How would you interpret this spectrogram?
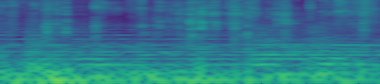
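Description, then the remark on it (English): Dense, continuous snapping and cracking of bones as a transforming creature's leg bones reshape and it drops onto all fours, a steady run of sharp crunches and pops that stays loud for the whole stretch, with no voices. “The bones in her legs snapped and cracked to accommodate the new posture, and she let out another howl of pain.”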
